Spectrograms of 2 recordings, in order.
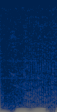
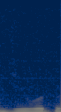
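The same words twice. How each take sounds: First: जीवित with a clear i, jeevit; जीवित said as jeevit, the correct form. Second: जीवत without the i, jeevat; जीवत said as jeevat, the incorrect form; wrong form. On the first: Teacher giving the correct spelling, जीवित as jeevit. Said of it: "होता है". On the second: Teacher contrasting the wrong spelling, जीवत as jeevat. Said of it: "नहीं". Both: Shown as a demonstration.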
